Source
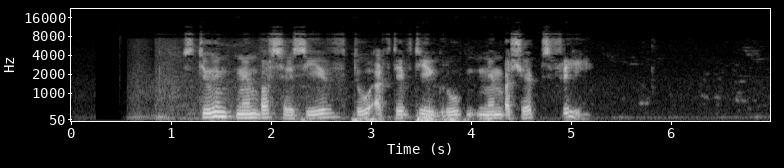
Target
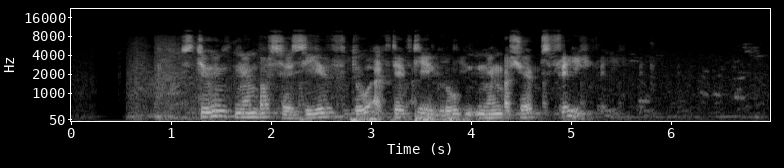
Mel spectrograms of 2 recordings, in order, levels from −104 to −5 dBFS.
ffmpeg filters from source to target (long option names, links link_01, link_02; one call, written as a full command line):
ffmpeg -i in.wav -filter_complex "[0:a]acompressor=threshold=-30dB:ratio=12,lowpass=2900,bandreject=frequency=50:width_type=h:width=6,bandreject=frequency=100:width_type=h:width=6,bandreject=frequency=150:width_type=h:width=6,bandreject=frequency=200:width_type=h:width=6,bandreject=frequency=250:width_type=h:width=6,bandreject=frequency=300:width_type=h:width=6,flanger=delay=15.5:depth=5.6:speed=1.6,highshelf=frequency=2300:gain=11,asplit=2[link_01][link_02];[link_02]adelay=381,lowpass=frequency=2000:poles=1,volume=-21dB,asplit=2[link_03][link_04];[link_04]adelay=381,lowpass=frequency=2000:poles=1,volume=0.37,asplit=2[link_05][link_06];[link_06]adelay=381,lowpass=frequency=2000:poles=1,volume=0.37[link_07];[link_01][link_03][link_05][link_07]amix=inputs=4:normalize=0,asetrate=49501,aresample=44100,atempo=0.890899,volume=-2dB" out.wav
